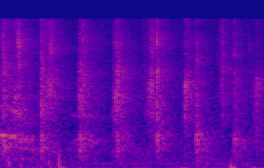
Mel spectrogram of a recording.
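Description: A short burst of hand clapping, a quick run of distinct claps at a fairly steady pace, close and moderately loud, with no one talking over it.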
